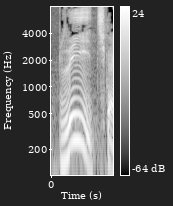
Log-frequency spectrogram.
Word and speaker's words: bleach: 그리고 마지막으로 bleach가 있는데요. 브릿지 아닙니다. bleach라고 이렇게 길게 발음해 주셔야 탈색하다라는 말도 됩니다.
